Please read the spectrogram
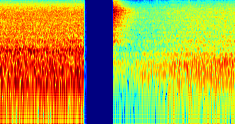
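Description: Low, steady room hiss that drops out into dead digital silence for about a quarter second about a second in, at an edit. A much fainter room tone follows.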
